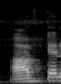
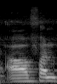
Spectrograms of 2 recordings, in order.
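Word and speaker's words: often: ऑफ्टन है, ऑफन पढ़ते हैं, टी को नहीं पढ़ेंगे। ऑफन मीन्स होता है अक्सर।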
